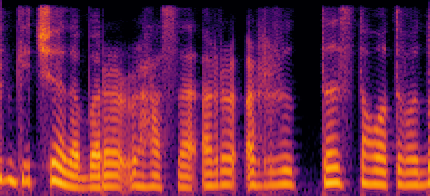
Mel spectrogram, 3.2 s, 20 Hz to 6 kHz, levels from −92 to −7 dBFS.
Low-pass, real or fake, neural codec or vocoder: 5.4 kHz; fake; codec, 16 kHz, about 1 kbps, DyCAST, with the encoder's durations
